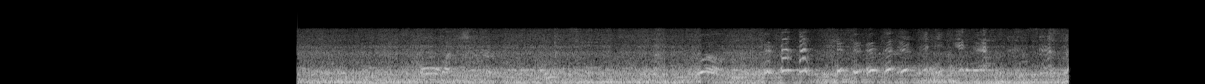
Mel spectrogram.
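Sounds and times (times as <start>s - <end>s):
steady low rumble: 3.0s - 10.7s.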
